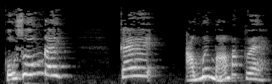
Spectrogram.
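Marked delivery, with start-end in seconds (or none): 0.0-0.7 pleading, rising higher and louder to a shrill top; father startled, begging the old man to climb down; startled plea. Retold or imitated. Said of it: "Thì ba mới nói rằng".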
